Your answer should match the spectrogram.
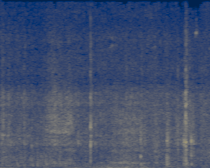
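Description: Mountain bike rolling fast down a dry dirt trail: a steady rumble of tyres over the ground, with the rattle of the bike's parts and a few sharp clicks.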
